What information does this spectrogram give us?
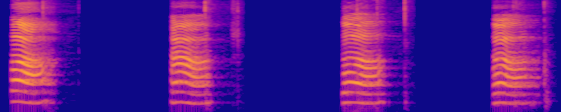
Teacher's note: कंठ यानी गले से उच्चारित होने वाले वर्ण है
